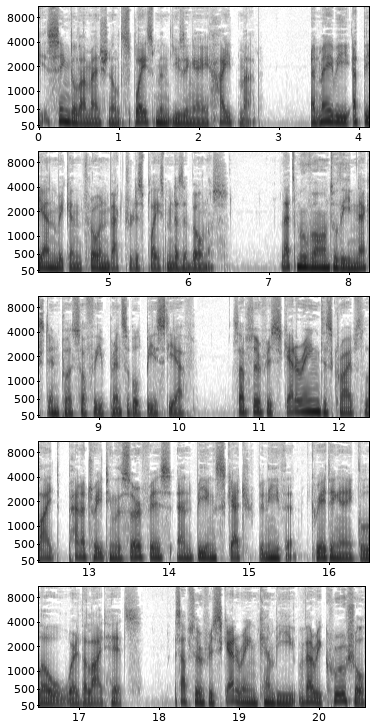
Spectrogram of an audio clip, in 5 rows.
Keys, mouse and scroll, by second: 0.7 middle click, 2.0 click, 10.4 middle click, 11.7 scroll up 3, 18.8 middle click.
